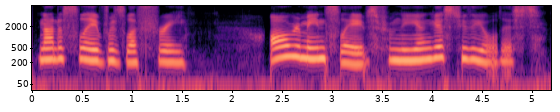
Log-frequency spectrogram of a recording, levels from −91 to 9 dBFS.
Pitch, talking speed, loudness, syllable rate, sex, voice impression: 230 Hz, 175 wpm, -17 LUFS, 5.0 syllables/s, female, feminine, slightly adult-like, slightly clear, slightly cute, slightly sincere, friendly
